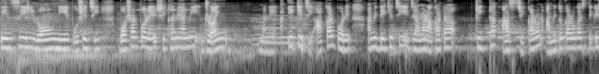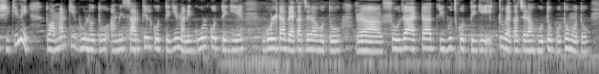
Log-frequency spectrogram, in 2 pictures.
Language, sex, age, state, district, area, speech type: Bengali, female, 18-30, West Bengal, Hooghly, urban, spontaneous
